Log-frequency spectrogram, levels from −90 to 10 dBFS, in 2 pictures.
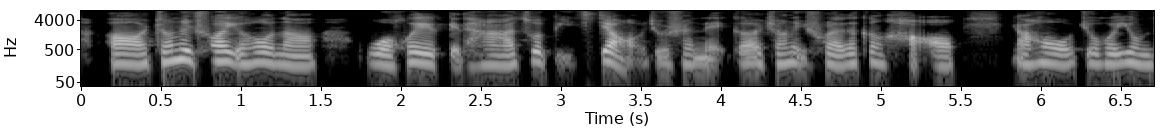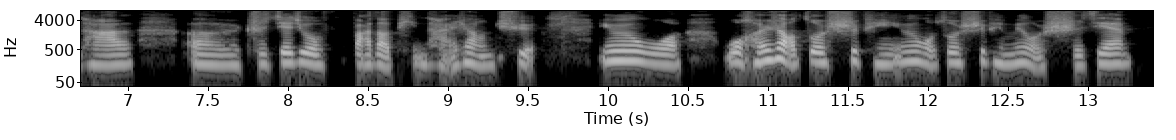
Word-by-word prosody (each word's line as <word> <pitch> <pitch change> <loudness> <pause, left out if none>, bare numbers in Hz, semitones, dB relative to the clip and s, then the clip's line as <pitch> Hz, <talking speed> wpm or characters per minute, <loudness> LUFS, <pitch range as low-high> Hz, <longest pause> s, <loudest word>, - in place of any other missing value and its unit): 呃， 185 -1 +5
整 220 +3 +1
理 240 - +5
出 225 - 0
来 220 - +7
以 - - +1
后 205 +2 +1
呢， 165 -2 -1 0.3
我 180 -3 +1
会 200 -2 +2
给 - - -6
它 170 -1 -1
做 215 +4 -1
比 - - -20
较， - - +5
就 - - -9
是 - - -7
哪 - - -6
个 - - -2
整 190 +1 -5
理 - - -5
出 190 - -5
来 165 - +1
的 185 - -2
更 210 -1 -6
好， 155 -3 0 0.3
然 180 - 0
后 190 -3 -1
就 185 -1 -7
会 185 0 -2
用 195 -4 -3
它， 175 +1 +2 0.3
呃， 170 -1 -2
直 180 +2 -5
接 200 +4 +2
就 190 -4 +2 0.2
发 180 -1 +3
到 180 - +5
平 - - -7
台 170 - -4
上 185 -5 -1
去。 - - -3 0.3
因 225 - 0
为 230 - +6
我 185 -6 +2 0.2
我 205 - +2
很 210 +4 +3
少 250 -2 +8
做 210 - +2
视 230 +3 +1
频， 185 -4 -6
因 - - -4
为 - - +1
我 200 - -1
做 200 +5 -2
视 225 +3 -1
频 200 -3 -6
没 200 - -3
有 180 - -2
时 165 +2 0
间。 185 +2 +1
185 Hz, 275 characters per minute, -26 LUFS, 175-205 Hz, 0.3 s, 少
